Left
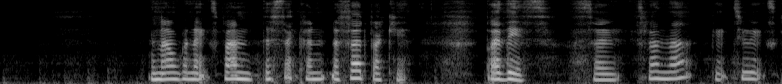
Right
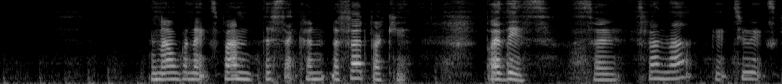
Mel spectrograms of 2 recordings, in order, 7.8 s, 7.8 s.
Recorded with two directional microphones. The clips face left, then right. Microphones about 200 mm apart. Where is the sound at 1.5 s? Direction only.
45° left (ahead or behind).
